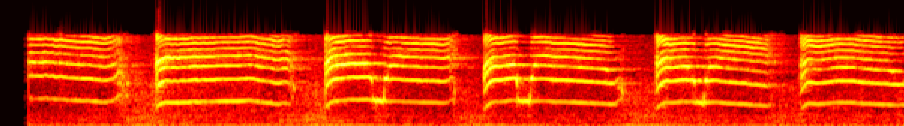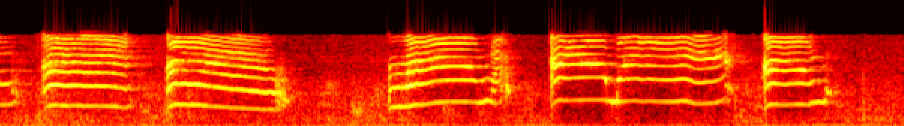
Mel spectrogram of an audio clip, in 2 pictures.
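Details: Puppy screaming: about a dozen loud, harmonic, wavering cries in a steady series, each about half a second long and dipping slightly in pitch, separated by short gaps, with no other clear sounds.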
